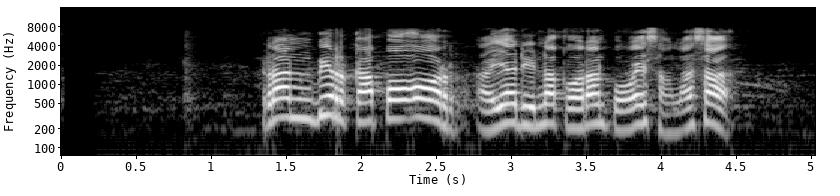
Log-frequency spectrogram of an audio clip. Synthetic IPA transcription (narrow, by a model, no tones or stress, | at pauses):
ranbɪrkapɔɔrajadinakɔɾanpɔwɛsalasa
